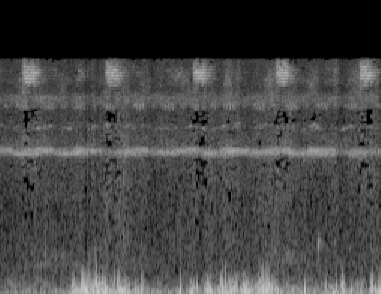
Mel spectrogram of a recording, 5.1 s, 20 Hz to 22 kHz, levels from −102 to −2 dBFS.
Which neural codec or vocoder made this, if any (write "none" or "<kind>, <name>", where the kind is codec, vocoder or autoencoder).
none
